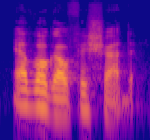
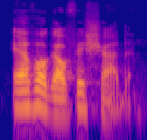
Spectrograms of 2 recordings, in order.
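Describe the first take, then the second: No difference in how they are said.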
